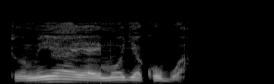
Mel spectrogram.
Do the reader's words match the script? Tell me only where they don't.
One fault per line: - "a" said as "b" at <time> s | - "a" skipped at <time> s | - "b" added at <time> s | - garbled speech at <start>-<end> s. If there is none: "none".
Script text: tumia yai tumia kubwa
- "tumia" said as "moja" at 1.0 s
